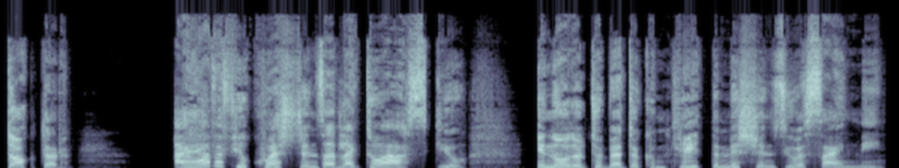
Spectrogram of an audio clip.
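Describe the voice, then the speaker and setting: A woman's voice: on the high side, big pitch swings, fairly quick, fairly bright tone, no room sound. A woman voicing a disciplined, wary young female soldier in a game, formal and probing. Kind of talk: game character acting.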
